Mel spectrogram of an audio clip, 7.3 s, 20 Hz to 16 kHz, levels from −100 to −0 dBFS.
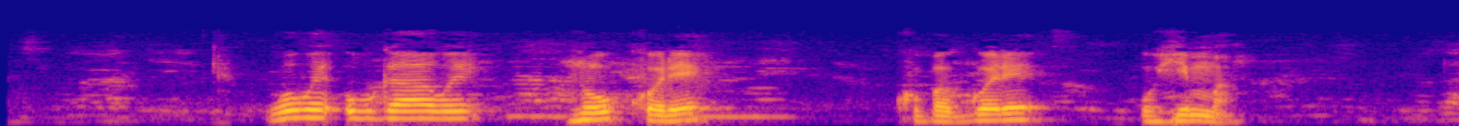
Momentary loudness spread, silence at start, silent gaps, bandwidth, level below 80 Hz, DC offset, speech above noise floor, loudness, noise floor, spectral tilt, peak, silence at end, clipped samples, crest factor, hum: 17 LU; 0.55 s; none; 4.9 kHz; -58 dBFS; under 0.1%; 46 dB; -18 LUFS; -63 dBFS; -9.5 dB/octave; -2 dBFS; 0 s; under 0.1%; 18 dB; none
